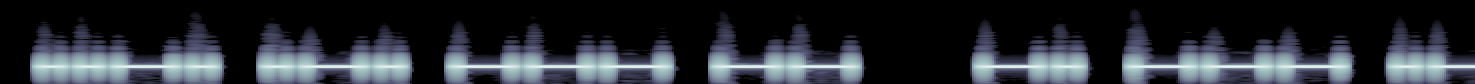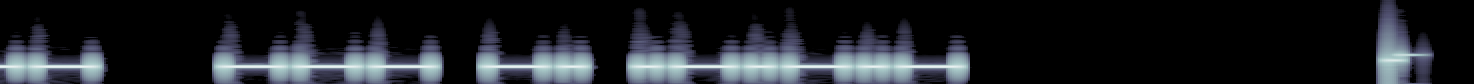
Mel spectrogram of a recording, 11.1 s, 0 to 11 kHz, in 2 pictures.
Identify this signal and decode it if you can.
Morse code, heard as a keyed tone, about 17 wpm, 700 Hz. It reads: FROM NOW ON.
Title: Sentences from Top 1000 Words - Review Part 6 - 17wpm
